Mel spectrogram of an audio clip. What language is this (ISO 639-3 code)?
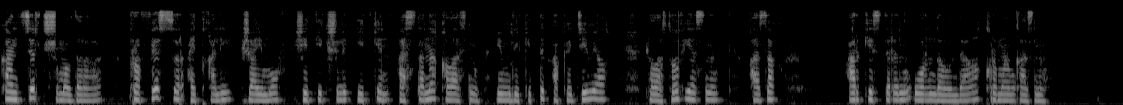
kaz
